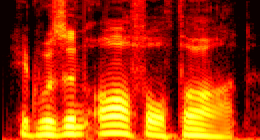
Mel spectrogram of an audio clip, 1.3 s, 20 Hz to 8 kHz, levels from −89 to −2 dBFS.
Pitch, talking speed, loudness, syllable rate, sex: 135 Hz, 230 wpm, -16 LUFS, 5.6 syllables/s, male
